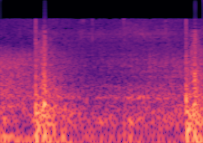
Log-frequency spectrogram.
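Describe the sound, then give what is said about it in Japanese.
Nightly theme-park fireworks bursting over a dark residential area, heard as two dull booms spaced well apart over a steady, continuous background rumble. “暗い住宅街の花火っていうか象徴的な景色ですね、 うん、これ毎日上がるってすごいですね。”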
